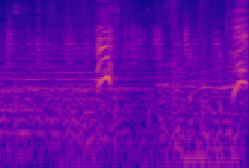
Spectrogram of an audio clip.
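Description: Dramatic TV-serial background score: a faint held tone with a short, sharp sting about a second in.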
